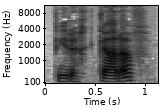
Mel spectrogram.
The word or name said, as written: Fireach Garbh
